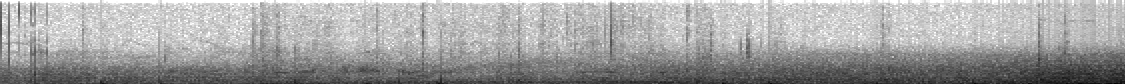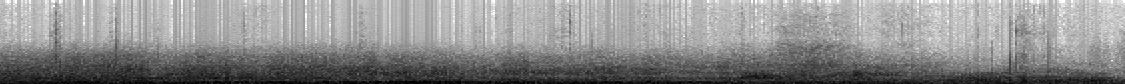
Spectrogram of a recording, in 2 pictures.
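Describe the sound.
Broad, rumbling roar of a hijacked airplane taking off, holding steady at first and then swelling noticeably louder about halfway through before continuing as a sustained engine drone.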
